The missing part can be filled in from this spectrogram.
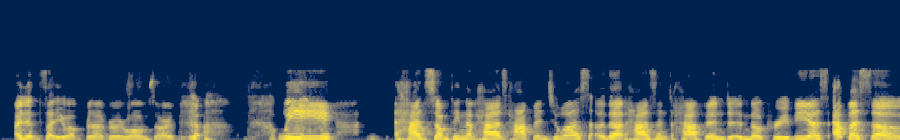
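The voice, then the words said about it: Sniffly, congested voice. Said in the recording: “sorry if I'm sniffly, listeners ... I'm going to be a little sniffly”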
